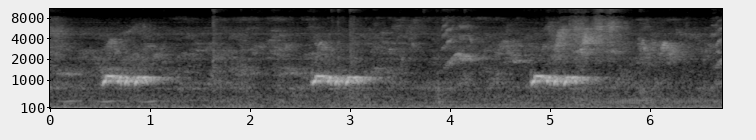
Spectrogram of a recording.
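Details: Zebra dove under ongoing training, sweet-voiced with well-paced phrasing, gives three rapid trilled coo bursts at steady intervals of roughly two seconds, each ending in a softer drawn-out tail; other small birds chirp faintly in the background.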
